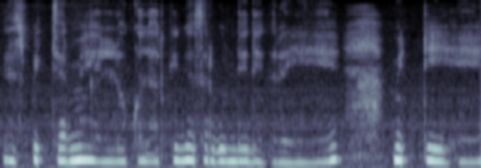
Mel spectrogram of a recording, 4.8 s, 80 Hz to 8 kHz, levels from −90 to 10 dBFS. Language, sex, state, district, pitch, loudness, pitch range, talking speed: Hindi, female, Haryana, Rohtak, 215 Hz, -17 LUFS, 205-230 Hz, 160 wpm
